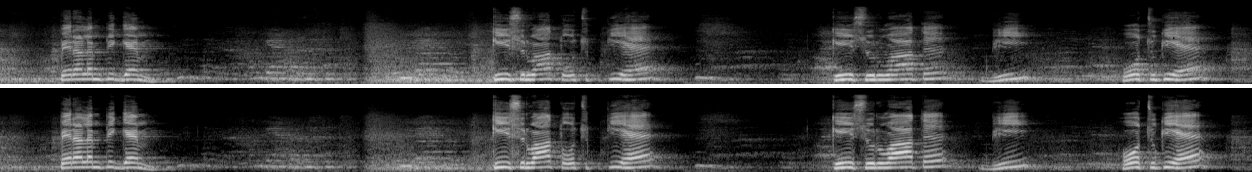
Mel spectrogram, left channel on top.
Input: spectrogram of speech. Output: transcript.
पैरालंपिक गेम। की शुरुआत हो चुकी है, की शुरुआत भी हो चुकी है।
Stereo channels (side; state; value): both; normal; correlation 0.58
